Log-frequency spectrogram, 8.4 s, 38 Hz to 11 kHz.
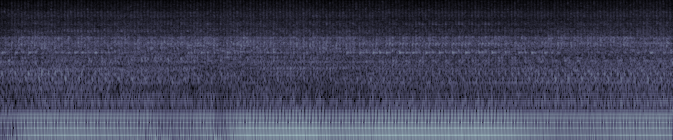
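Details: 1995 Gehl 5625SX skid loader diesel, previously hard starting, after replacing the glow plug relay: steady, even diesel clatter at idle with a constant low rumble, no misses or surges; normal diesel idle.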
